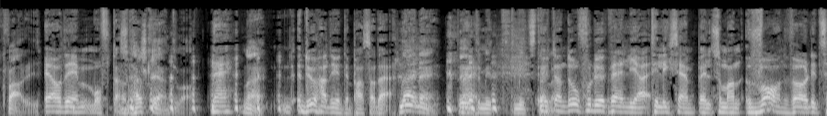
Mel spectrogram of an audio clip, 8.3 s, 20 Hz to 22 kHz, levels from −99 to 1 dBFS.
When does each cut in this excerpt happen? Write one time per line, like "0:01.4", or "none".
0:05.1
0:06.1
0:06.5
0:07.1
